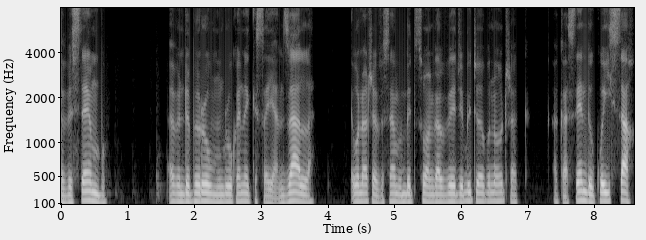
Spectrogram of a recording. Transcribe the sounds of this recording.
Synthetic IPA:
avisɛmbɔ | aβindɔp̬ɛɾɔumundukanɛkisaja̰nzala | ɛβɔnatavisɛmbɔɓɛt͡suaŋɡavɛd͡ʒɛɓituaβɔnautak | akasɛndukwɛisah

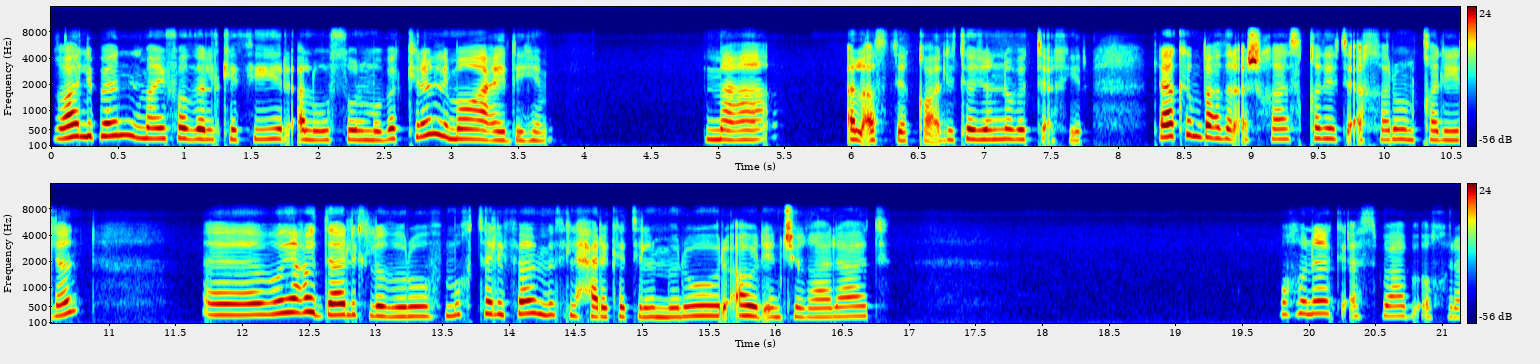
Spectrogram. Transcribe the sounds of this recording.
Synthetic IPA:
ɣaːlɪbanmajʊfɑðˤːɨlkɪθiːɾalwʊsˤuːlmʊbakːɪɾˤɑlɪmawaːʕɪd̪ɪɦɪm | aʕa | ʔalʔɑsˤd̪ɪqɑ̰ːʔlɪt̪ad͡ʒanːʊbɪt̪ːaʔxiːɾ | laːkɪnbɑʕðˤɪlʔɑ̰ʃxɑːsˤqɑd̪jat̪aʔa̰xːɑɾˤuːnqɑliːlan | wɪjaʕuːd̪ðaːlɪklɪðˤʊɾuːfmʊxt̪alɪfamɪθlħɑɾˤɑkalmʊɾuːɾʔa̰wɪlʔɪnʃɪɣaːlaːt̪ | wɪɦʊnaːkʔasbaːbʔʊxɾˤɑ

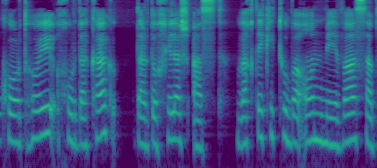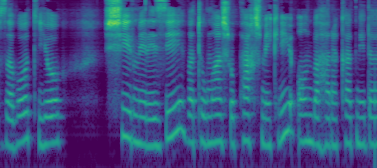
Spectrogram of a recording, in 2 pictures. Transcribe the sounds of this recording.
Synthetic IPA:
kʰɔɾt̪ɦɔiχuɾd̪akʰak | d̪aɾd̪ɔχilaʃast̪ | vaqt̪e̞kit̪ʰubaʔɔnmevasabzavɔt̪ʰjɔ | ʃiɾme̞ɾezivat̪uɡmaːʃɾɔpʰaχʃme̞kʰuniʔɔnbaɦaɾakʰat̪med̪a

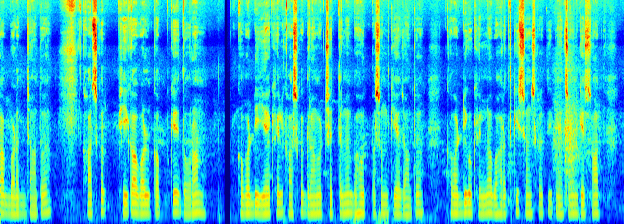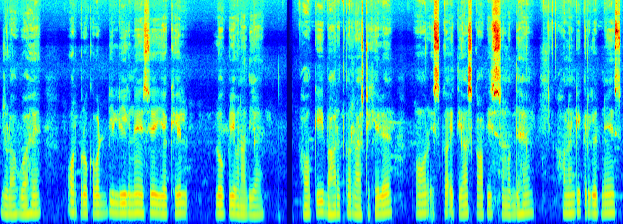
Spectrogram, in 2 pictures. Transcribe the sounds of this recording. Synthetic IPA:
abəɽ̤ət̪d͡ʒaːt̪oɦɛː | kʰaːskəɾpʰiːkawəlɖkəpked̪ɔːɾaːn | kəbəɖijeɦkʰeːlkʰaːskəɾɡɾaːmɪɾkʃeːt̪ɾəmẽbəɦʊt̪̚pəsə̃nd̪kijad͡ʒaːt̪oɦɛːkəwəɖikokʰeːlnabʱaːɾət̪kisə̃nskɾɪt̪ipɛ̃ːt͡ʃaːnkesaːt̪ʰd͡ʒʊɽaɦʊaɦɛ | ɔ̰ːɾpɾoːkəʋəɖiliːɡneɪsejeɦkʰeːlː | oːk̚pɾijebənad̪ijaɦɛː | hɔːkibʱaːɾət̪kaɾaːʃʈɾəkʰeːlɦɛɔːɾɪ̰skaʔɪ̰t̪ɪɦaːskaːfisəmʊd̪ʱjɦɛːhaːlãːŋkikɾɪkeːʈneɪsk

